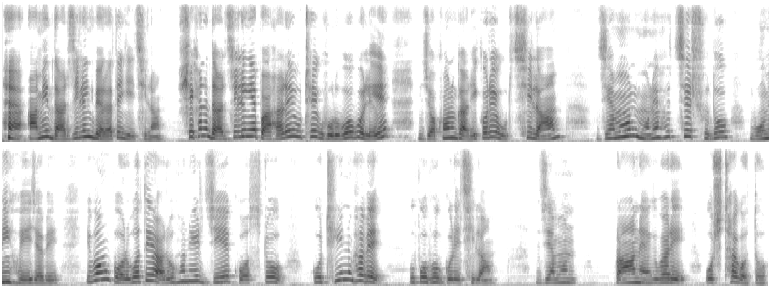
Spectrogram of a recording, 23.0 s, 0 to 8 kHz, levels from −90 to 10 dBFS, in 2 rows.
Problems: none marked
